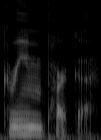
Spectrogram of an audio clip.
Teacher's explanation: Because your lips are already moving to form that P sound in parka, the N in green physically morphs into an M. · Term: assimilation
